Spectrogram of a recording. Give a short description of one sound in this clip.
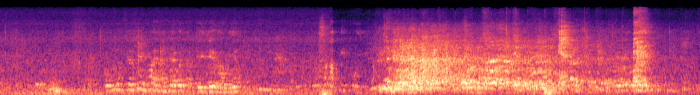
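An elderly man reads aloud calmly through a microphone in a room with slight echo.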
